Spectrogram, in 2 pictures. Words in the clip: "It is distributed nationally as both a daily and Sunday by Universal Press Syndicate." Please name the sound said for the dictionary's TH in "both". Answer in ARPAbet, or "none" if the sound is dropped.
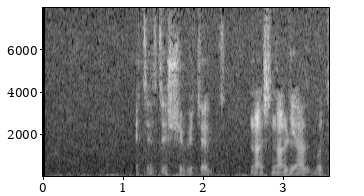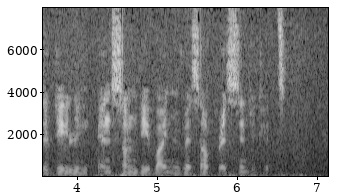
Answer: T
